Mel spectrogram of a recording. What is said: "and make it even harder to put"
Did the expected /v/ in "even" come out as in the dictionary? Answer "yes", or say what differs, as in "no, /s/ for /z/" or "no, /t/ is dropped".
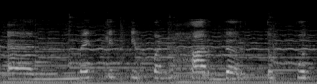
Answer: no, /p/ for /v/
